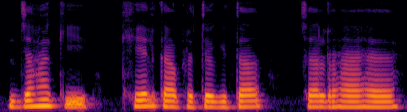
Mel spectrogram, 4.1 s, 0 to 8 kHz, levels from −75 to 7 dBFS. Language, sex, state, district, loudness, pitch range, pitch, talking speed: Hindi, male, Jharkhand, Palamu, -16 LUFS, 145-160 Hz, 150 Hz, 120 wpm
